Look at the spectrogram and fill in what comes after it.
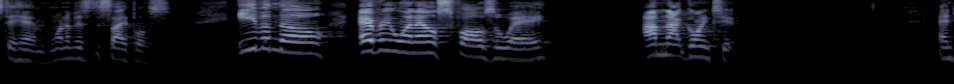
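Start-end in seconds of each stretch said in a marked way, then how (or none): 1.8-5.5 loud, higher boast of loyalty; acting out a confident vow; emphatic conviction. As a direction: declare it with total certainty. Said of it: "Peter was convinced of his heart, his commitment".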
